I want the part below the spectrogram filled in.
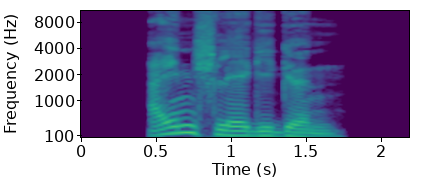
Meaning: inflection of einschlägig: 1. strong genitive masculine/neuter singular 2. weak/mixed genitive/dative all-gender singular 3. strong/weak/mixed accusative masculine singular 4. strong dative plural
- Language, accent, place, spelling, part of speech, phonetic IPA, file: German, Germany, Berlin, einschlägigen, adjective, [ˈaɪ̯nʃlɛːɡɪɡn̩], De-einschlägigen.ogg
